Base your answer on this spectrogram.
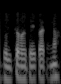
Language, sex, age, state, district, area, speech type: Bengali, male, 30-45, West Bengal, Bankura, urban, conversation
